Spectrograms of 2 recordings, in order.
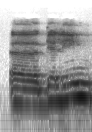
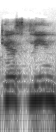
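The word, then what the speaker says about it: Ghislaine: देखिए, उसकी Jeffrey Epstein की जो कॉन्फिडेंट है, जो अब जेल में है, गैलीन और गैसलीन दो प्रोनाउंसिएशन है, उसकी फ्रेंच औरत है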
